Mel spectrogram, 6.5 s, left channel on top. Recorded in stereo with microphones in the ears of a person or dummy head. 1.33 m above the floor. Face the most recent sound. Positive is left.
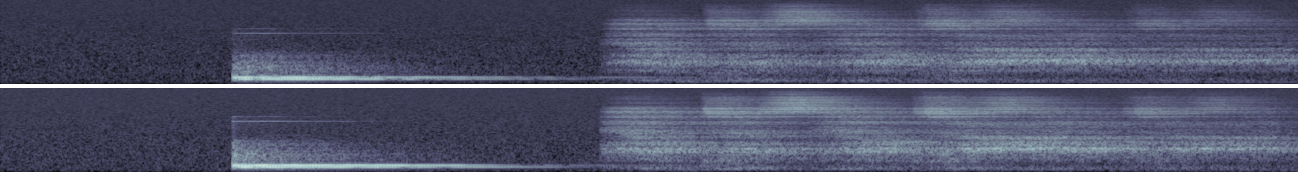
turn(degrees=-45)  # may be behind; listen again after turning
